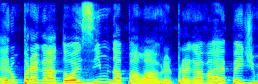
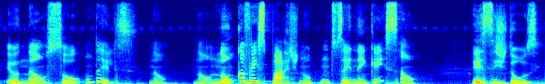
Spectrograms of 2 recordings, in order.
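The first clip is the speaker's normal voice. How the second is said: quiet denial; 6 semitones lower, 6 dB quieter than usual. Acted. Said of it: "Segunda vez".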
